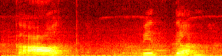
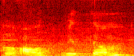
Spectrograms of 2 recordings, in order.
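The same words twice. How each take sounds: First: Extra stress falls on out and on them. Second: The words carry no special extra stress.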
